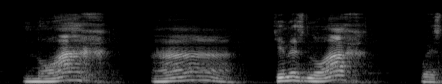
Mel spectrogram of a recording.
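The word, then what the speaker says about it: נֹחַ: Nojá, nojá, pero no es nojá, sino que este pataj, la rayita de abajo, se conoce como pataj furtivum. Significa que se pronuncia antes. Es un pataj furtivum, o sea, que se escapa. Entonces, en lugar de decir nojá, vamos a decir noaj.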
